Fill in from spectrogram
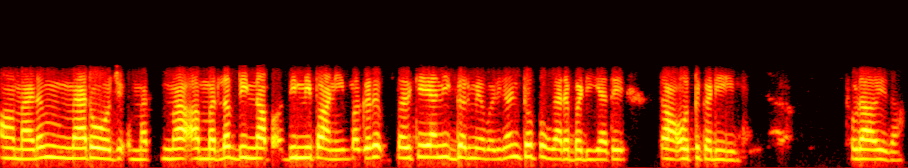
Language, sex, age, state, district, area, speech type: Dogri, female, 18-30, Jammu and Kashmir, Udhampur, rural, conversation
